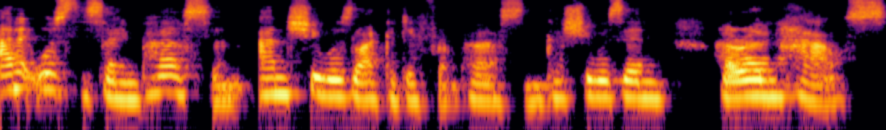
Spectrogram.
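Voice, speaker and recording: This woman speaks at a fairly low pitch with ordinary pitch variation. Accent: English. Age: 60s. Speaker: nurse. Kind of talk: conference panel talk.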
